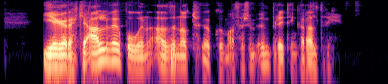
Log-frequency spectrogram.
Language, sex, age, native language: Icelandic, male, 50-59, Icelandic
